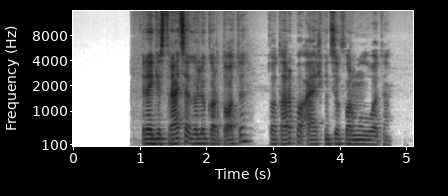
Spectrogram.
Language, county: Lithuanian, Vilnius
